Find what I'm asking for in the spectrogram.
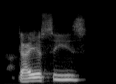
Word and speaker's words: diocese: Diocese.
